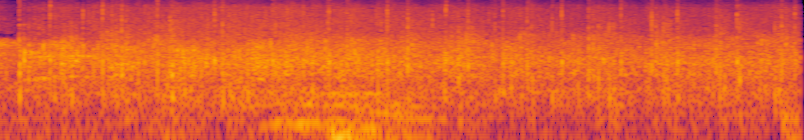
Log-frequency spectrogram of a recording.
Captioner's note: audience applauds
